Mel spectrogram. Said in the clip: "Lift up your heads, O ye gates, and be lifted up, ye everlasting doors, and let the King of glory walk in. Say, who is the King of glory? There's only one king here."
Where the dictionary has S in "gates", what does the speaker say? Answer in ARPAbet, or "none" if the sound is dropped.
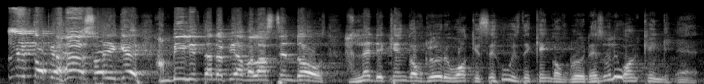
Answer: none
